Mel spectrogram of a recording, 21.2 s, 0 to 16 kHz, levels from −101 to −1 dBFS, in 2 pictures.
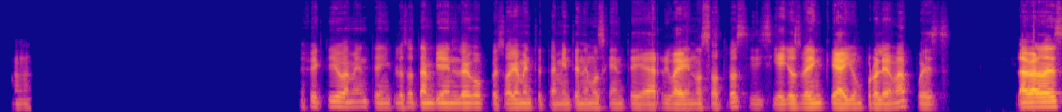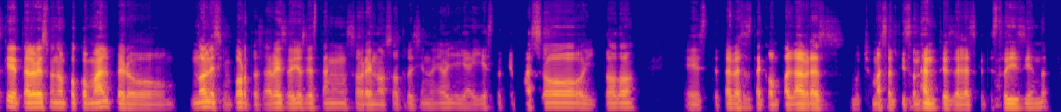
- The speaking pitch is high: No, low, 105 Hz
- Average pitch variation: No, narrow, 2.0 semitones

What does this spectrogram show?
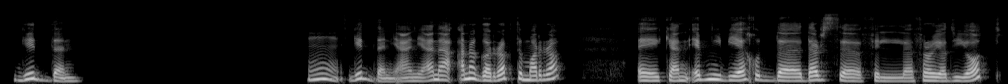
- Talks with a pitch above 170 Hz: Yes, high, 190 Hz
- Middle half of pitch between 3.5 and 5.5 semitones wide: Yes, average, 4.9 semitones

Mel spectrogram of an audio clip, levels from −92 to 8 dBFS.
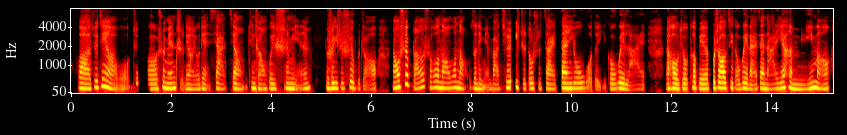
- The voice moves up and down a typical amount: No, narrow, 2.3 semitones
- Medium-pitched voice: Yes, medium, 180 Hz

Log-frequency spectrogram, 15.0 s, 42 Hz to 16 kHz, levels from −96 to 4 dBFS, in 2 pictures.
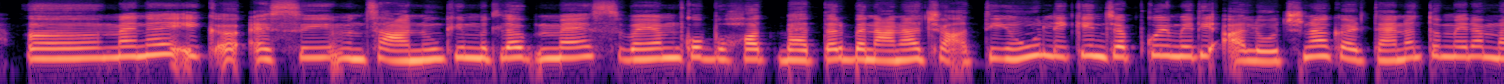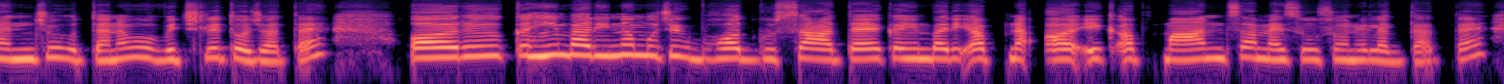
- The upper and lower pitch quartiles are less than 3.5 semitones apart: Yes, average, 2.9 semitones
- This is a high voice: Yes, very high, 255 Hz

